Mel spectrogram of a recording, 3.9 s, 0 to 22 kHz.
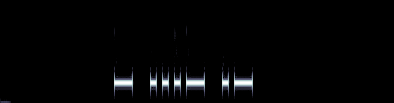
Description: Morse code, heard as a keyed tone, about 20 wpm, 700 Hz. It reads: TVA
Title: USA Call Sign Postfixes - 3 Letters 20wpm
